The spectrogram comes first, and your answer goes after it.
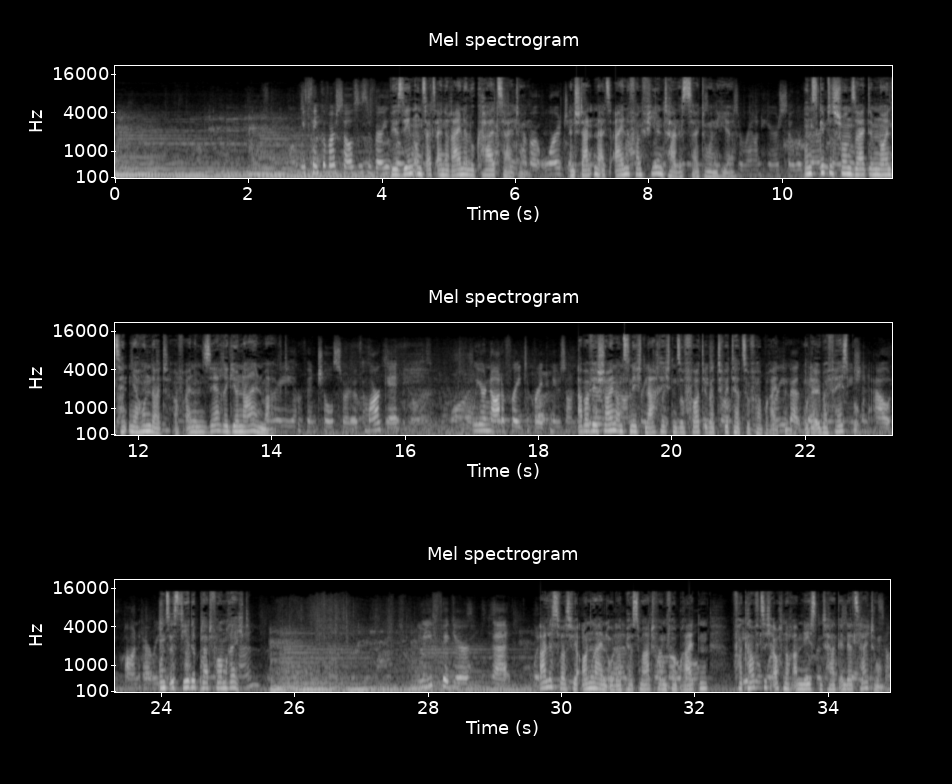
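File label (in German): commentary, Neutral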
